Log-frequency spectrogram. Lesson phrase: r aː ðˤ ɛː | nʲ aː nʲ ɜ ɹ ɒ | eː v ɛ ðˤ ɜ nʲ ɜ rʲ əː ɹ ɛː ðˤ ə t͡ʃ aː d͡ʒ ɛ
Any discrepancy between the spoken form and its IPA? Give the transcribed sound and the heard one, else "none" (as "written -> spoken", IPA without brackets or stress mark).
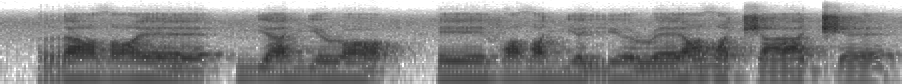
none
